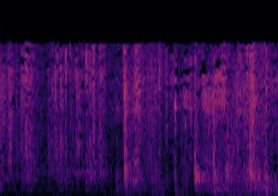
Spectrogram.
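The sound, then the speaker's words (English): A heavy sliding door rolled back in an old-time western radio drama, a rough, continuous scraping rumble with a few louder thumps along the way. “Quit asking fool questions and slide that door back”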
